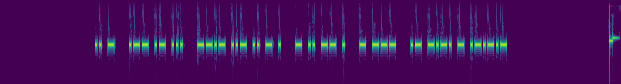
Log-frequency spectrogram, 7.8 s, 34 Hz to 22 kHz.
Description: Morse code, heard as a keyed tone, about 44 wpm, 700 Hz. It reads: IT WAS QUITE TIME TO ACT.
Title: Sentences from Top 1000 Words - Review Part 1 - 45wpm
